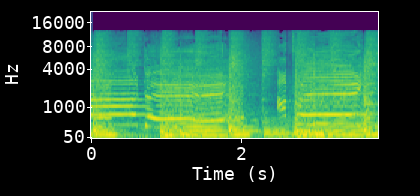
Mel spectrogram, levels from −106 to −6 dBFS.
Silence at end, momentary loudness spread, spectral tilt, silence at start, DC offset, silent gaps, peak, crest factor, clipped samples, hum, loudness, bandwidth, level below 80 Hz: 0 s; 7 LU; -5.5 dB/octave; 0 s; under 0.1%; none; 0 dBFS; 12 dB; under 0.1%; none; -12 LUFS; 13 kHz; -28 dBFS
